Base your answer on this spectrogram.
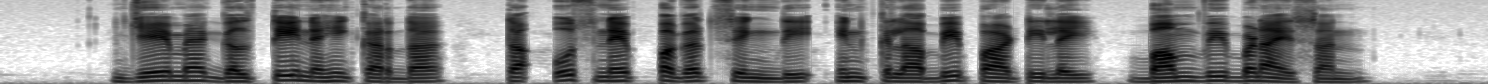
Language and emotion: Punjabi, neutral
